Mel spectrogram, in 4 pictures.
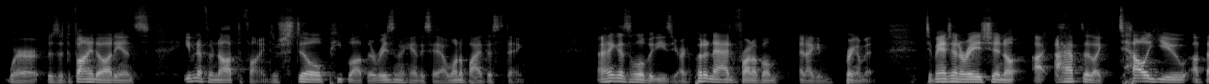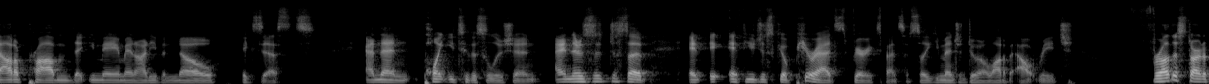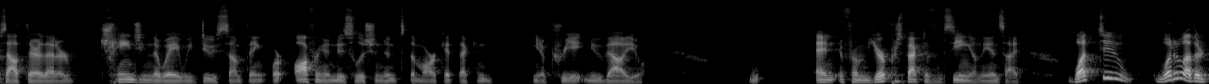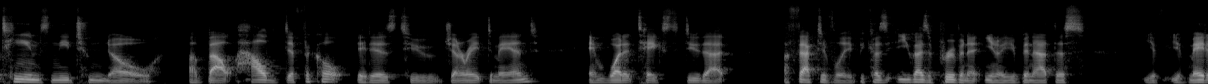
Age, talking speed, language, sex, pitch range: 20-39, 215 wpm, English, male, 90-110 Hz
